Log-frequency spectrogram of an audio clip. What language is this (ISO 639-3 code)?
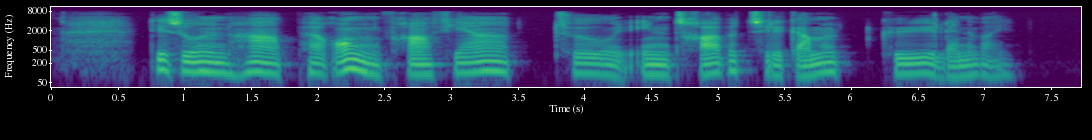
dan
